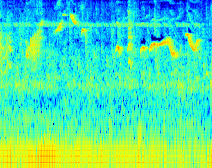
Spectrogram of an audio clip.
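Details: Oriental magpie-robin (kacer) singing energetically in the gacor style. Varied clear whistled phrases, some rising and some falling, come in short bursts with brief pauses, over a steady low hum.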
